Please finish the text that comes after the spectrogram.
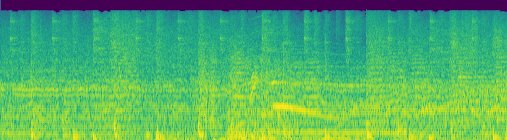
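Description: A car races through a time trial in a racing game, its engine humming steadily with rhythmic low thumps. A thin squealing tone glides across the middle as the car slides through a drift.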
